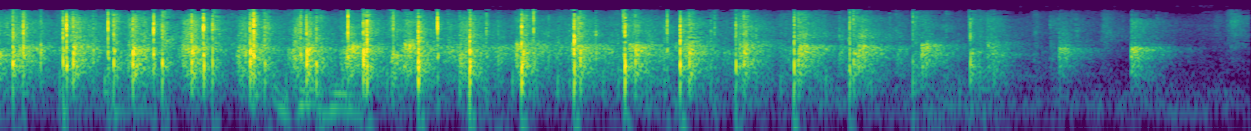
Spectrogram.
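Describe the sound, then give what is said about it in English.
Audience applause for staff at a board meeting, dense irregular clapping that stays strong for several seconds before thinning out and fading, with no one speaking. “You guys, can we give them another round of applause?”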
